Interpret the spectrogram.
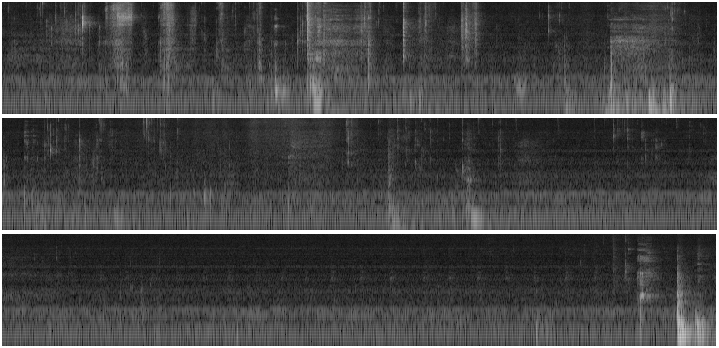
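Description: Close-mic chewing and biting of a mouthful of sauce-covered french fries: wet mouth sounds and irregular clicks over the first several seconds, with a few more sounds around ten to twelve seconds in. A steady low hum runs underneath.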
